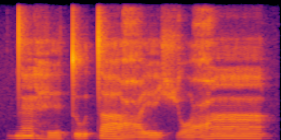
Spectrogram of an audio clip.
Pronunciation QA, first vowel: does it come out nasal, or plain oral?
nasal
